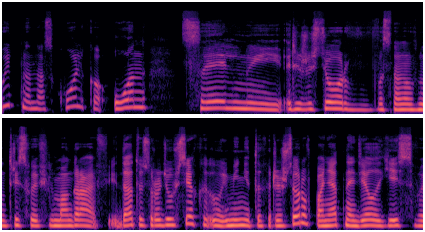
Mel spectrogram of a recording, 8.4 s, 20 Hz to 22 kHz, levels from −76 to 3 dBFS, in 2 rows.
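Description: At 1.02 s the microphone volume is stepped up by about 6 dB, and again at 3.06 s by about 2 dB. The input level is raised in a single jump, so voice and background noise get louder together, unlike a talker simply speaking up.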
